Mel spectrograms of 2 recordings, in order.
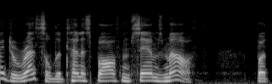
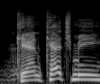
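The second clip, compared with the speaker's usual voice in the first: cheeky, high-pitched, playful teasing tone; 5 semitones higher than usual. Narrator reads Harry dancing just out of Mike's reach with the ball; teasing. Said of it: "he teased".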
